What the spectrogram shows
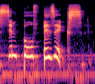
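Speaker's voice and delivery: know-it-all nerdy voice. Retelling a sibling in-joke from a game, Skylanders nerd voice. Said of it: "stereotypical nerd voice".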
